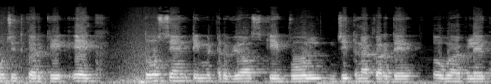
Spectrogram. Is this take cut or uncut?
uncut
